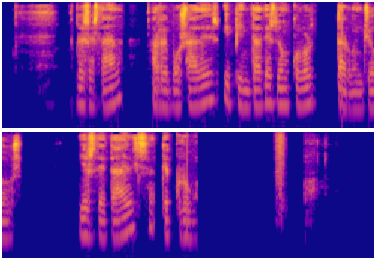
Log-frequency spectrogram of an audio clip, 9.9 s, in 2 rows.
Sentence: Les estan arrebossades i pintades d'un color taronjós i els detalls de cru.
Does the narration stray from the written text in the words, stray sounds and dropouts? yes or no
yes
